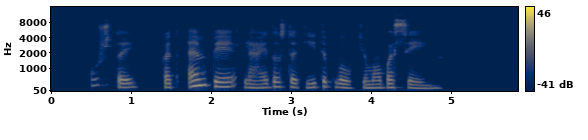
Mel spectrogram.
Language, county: Lithuanian, Vilnius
